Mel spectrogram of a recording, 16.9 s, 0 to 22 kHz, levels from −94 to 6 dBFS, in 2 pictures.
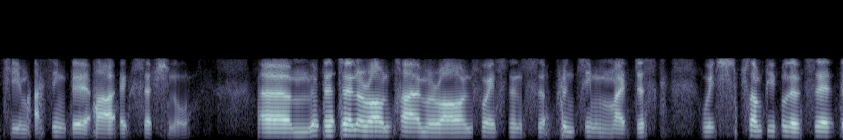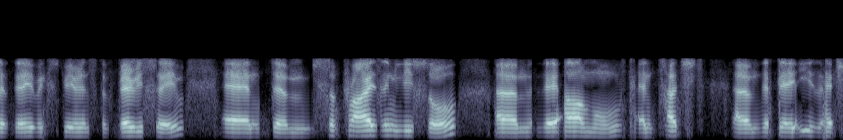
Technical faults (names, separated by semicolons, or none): LPC-10 vocoder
